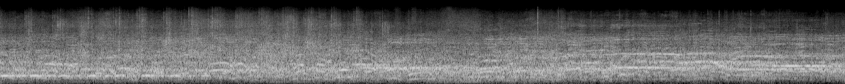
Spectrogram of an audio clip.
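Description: A large crowd shouts and cheers in an echoing hall.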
